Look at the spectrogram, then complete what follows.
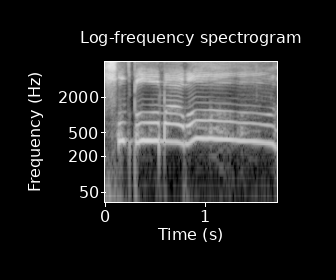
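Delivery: very high, slow, stretched-out voice. Repeating own last words as a joke: Stitch voice. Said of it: "my Stitch voice".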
